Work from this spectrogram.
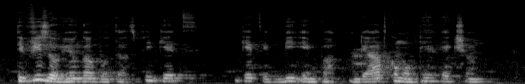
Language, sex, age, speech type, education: Nigerian Pidgin, male, 15-29, spontaneous, tertiary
